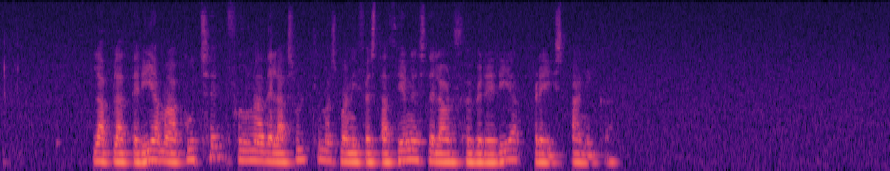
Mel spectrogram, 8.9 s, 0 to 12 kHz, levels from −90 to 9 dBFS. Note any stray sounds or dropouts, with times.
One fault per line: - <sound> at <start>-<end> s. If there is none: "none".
none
